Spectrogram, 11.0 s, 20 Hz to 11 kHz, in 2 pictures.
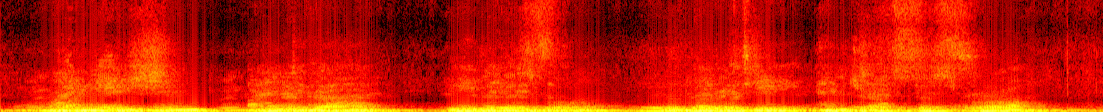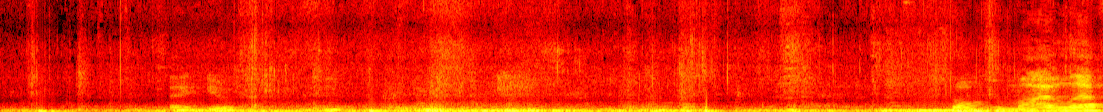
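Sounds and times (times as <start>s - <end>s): people shuffling: 4.8s - 11.0s
chairs scraping: 6.6s - 10.6s.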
